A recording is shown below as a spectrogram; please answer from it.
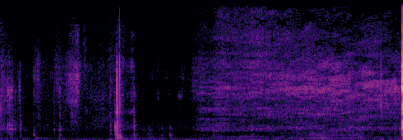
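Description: Faint scratching of a scoring stylus drawn along the groove of a scoring board through paper, with a single light click about a second in.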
